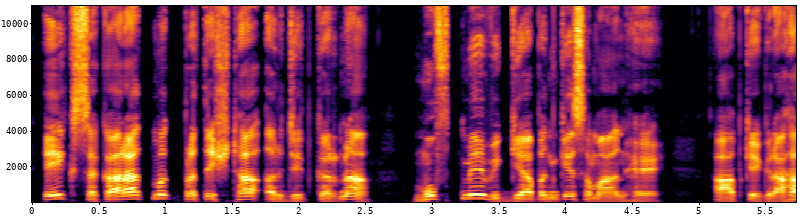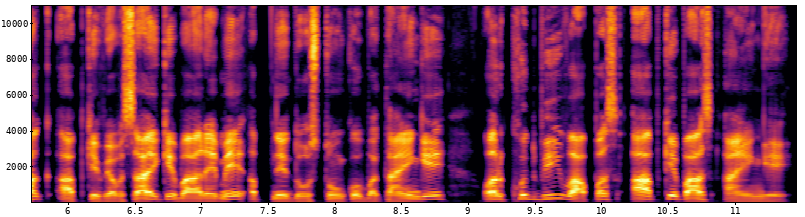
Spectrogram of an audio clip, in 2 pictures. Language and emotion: Hindi, neutral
